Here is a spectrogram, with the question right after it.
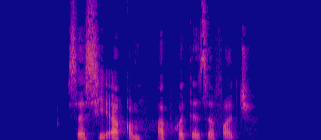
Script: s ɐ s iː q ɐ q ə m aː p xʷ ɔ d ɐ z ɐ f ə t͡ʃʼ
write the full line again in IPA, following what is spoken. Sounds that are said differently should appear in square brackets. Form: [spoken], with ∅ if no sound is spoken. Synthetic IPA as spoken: s ɐ s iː [ʔ] ɐ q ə m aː p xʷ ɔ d ɐ z ɐ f [ɐ] t͡ʃʼ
